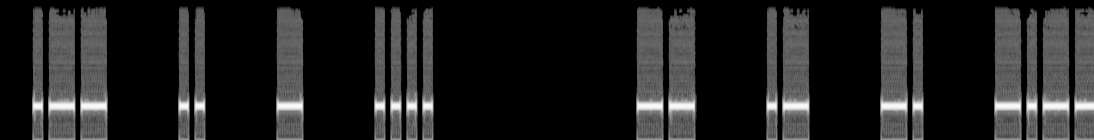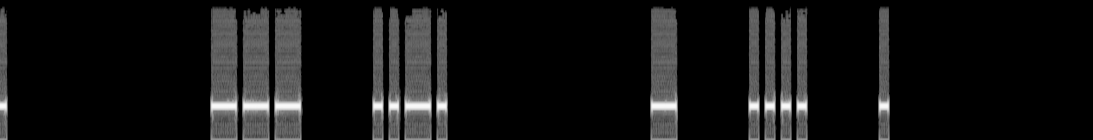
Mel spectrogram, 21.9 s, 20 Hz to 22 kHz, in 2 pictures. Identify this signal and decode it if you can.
Morse code, heard as a keyed tone, about 15 wpm, spaced as for 8 wpm, 1000 Hz. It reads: WITH MANY OF THE
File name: qotdfiles / 8wpm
